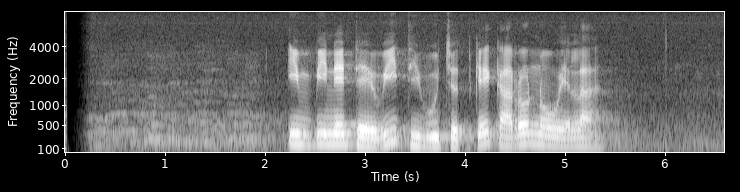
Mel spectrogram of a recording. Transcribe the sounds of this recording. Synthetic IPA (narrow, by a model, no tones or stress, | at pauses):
ʔimpineɖ̥ɛ̤wid̪̥i̤wud̥ʒ̥ṳd̪̥̚kekaɾonowela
